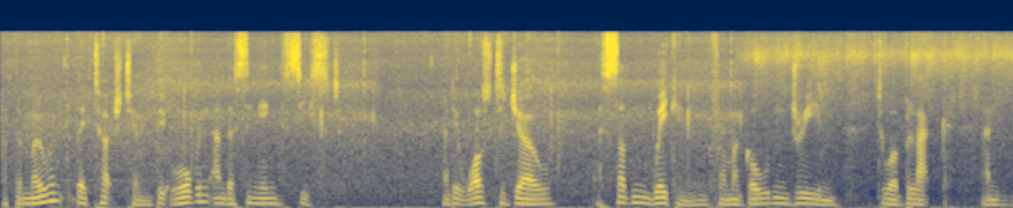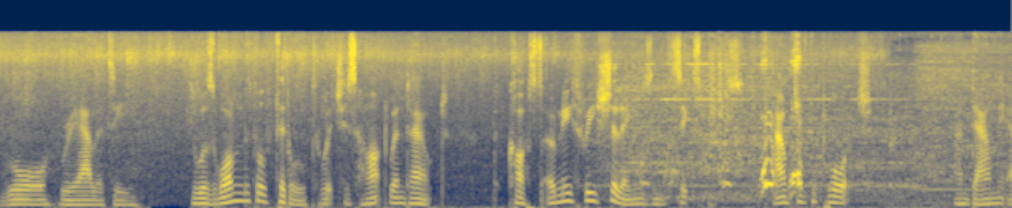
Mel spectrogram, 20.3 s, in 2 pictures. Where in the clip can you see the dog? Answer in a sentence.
You can hear the dog from 16.6 to 18.1 s.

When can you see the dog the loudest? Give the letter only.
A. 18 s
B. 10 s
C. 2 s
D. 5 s
A.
